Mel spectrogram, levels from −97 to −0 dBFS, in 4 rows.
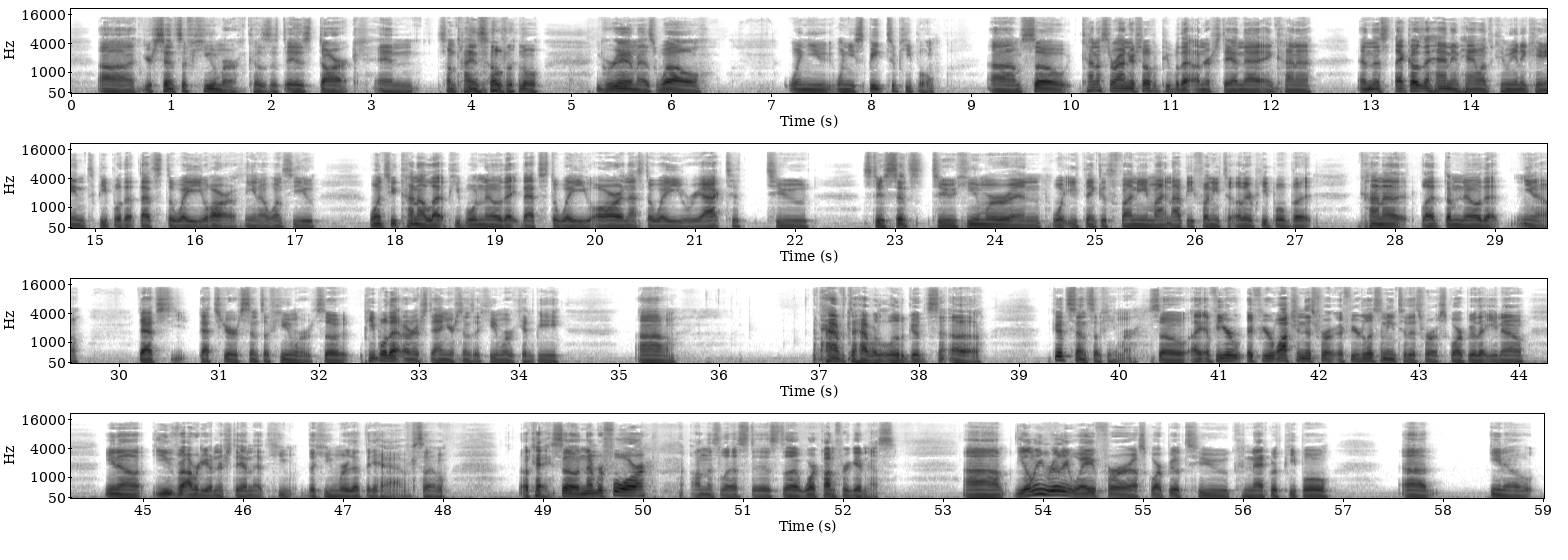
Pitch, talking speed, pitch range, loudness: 100 Hz, 195 wpm, 95-115 Hz, -22 LUFS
